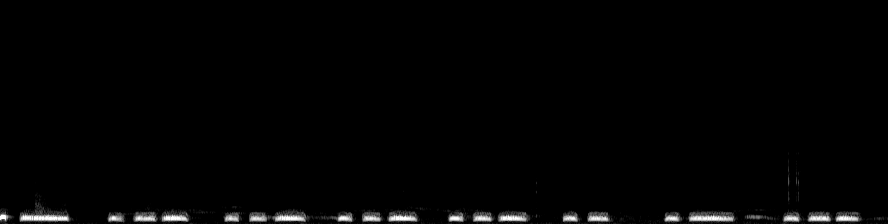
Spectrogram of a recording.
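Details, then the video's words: Decoy spotted dove calling and cooing intensely, used as a lure to get other doves to call: clean, low, hollow coo notes in short clusters of two or three, repeated steadily about once a second, with a quiet background. "Cu Gáy Mồi Thúc và Gù Ác Liệt"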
